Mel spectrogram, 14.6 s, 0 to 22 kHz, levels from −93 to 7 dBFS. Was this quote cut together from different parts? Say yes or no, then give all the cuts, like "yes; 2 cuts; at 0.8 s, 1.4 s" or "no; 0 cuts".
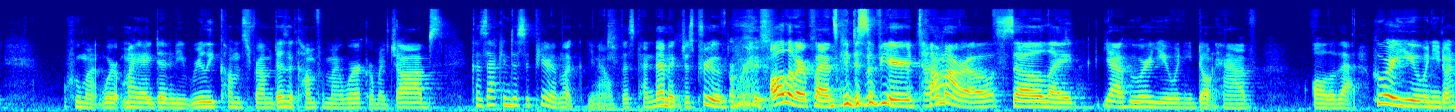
no; 0 cuts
